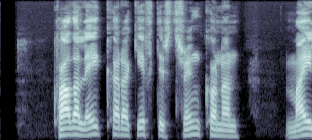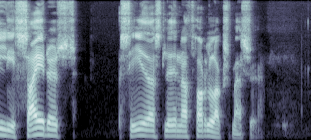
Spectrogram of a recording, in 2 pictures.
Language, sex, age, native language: Icelandic, male, 40-49, Icelandic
